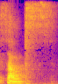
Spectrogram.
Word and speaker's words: selves: La F cambia a V y se pronuncia selves, ¿ok?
